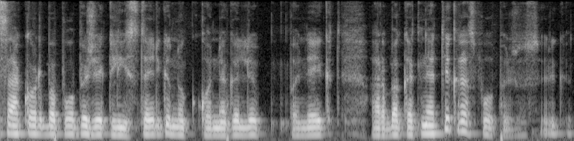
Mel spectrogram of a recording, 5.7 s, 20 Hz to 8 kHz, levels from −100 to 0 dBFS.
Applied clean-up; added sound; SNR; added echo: none; Whoosh, swoosh, swish; 19 dB; none.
